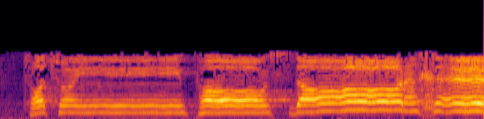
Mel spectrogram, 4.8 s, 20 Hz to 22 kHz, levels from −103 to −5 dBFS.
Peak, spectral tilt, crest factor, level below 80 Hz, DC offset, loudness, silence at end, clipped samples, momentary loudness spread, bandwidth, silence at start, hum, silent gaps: -2 dBFS; -0.5 dB/octave; 18 dB; -68 dBFS; under 0.1%; -22 LUFS; 0 s; under 0.1%; 13 LU; 4.5 kHz; 0.3 s; none; none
